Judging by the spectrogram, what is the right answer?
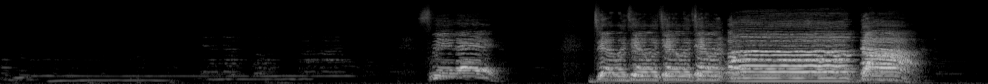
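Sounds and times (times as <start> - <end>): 
backing vocals on AKG microphone: 4.2 - 5.0, 5.9 - 9.3.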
